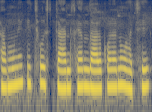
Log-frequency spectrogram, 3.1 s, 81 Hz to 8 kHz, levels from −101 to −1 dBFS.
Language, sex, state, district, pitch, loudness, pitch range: Bengali, female, West Bengal, Cooch Behar, 235 Hz, -14 LUFS, 225-245 Hz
